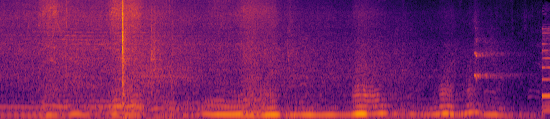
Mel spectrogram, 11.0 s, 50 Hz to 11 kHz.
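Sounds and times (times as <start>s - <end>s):
classic sports car engine idling and revving: 0.0s - 10.9s.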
